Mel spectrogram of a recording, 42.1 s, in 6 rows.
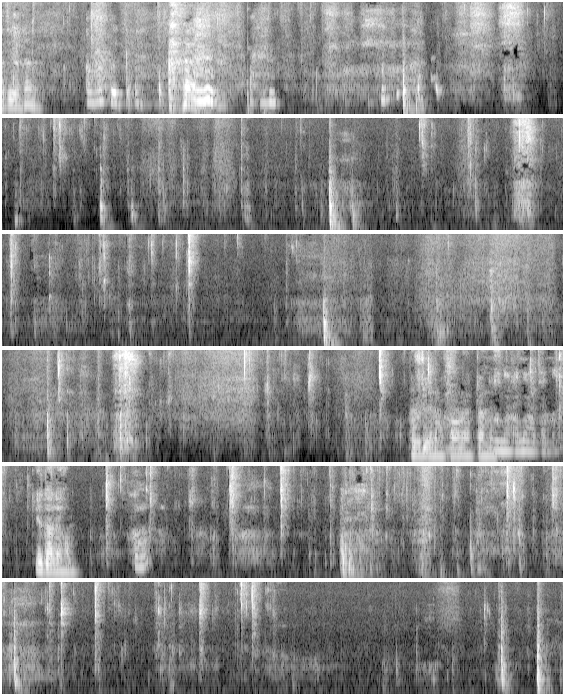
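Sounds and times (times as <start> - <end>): people chewing food: 0.0 - 42.0.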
